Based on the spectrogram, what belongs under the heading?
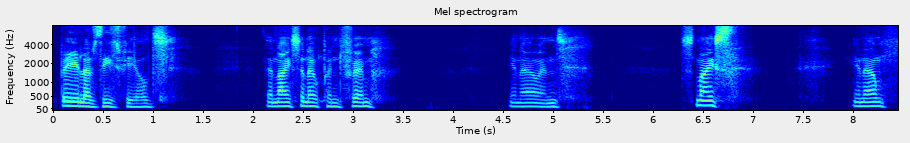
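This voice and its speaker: A man's voice: medium pitch, fairly even intonation, takes it slowly, long pauses, a little mellow, no room sound, studio quality. Rambling man vlogging outdoors. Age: adult, married. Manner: rambling, with many fillers and restarts. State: a little out of breath from walking. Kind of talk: casual walking vlog. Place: open fields outdoors.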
